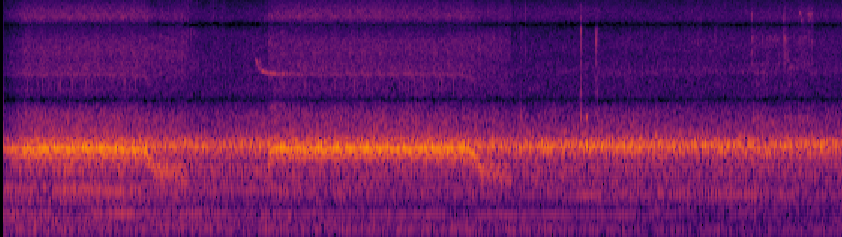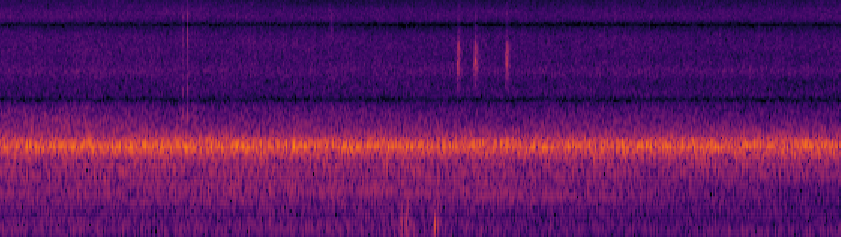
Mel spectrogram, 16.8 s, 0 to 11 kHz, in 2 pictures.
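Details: Periodical cicadas in 2024 drone in a steady chorus, with nearby callers giving long buzzing phrases that slur downward.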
